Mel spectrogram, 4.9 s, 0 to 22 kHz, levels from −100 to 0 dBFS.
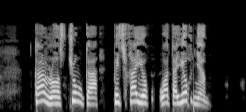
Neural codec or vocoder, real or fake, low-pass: none; real; 9.9 kHz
